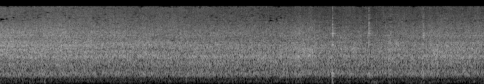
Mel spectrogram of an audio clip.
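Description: Onion, garlic, ginger, green chillies and curry leaves sizzling steadily in hot oil in a pan with tomato ketchup just added, a spatula stirring them with a couple of light clicks.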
